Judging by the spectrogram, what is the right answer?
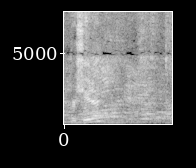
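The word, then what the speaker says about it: prosciutto: It's arugula and it's a pushuto. Uh it's pronounced by my people pusha.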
